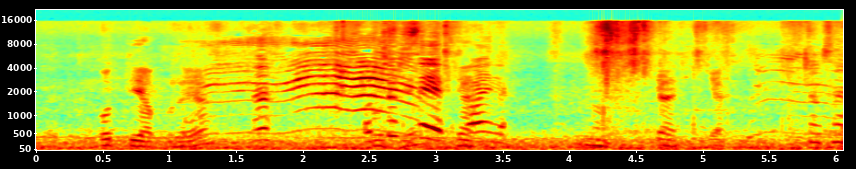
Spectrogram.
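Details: Street kittens quarrelling after being fed: a drawn-out, wavering kitten scream with rich harmonics rising and falling through the middle seconds, shorter cries around it, and people talking in Turkish throughout.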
